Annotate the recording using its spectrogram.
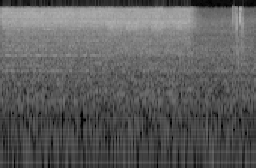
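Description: Fiber laser marking a serial number into an aluminum disc: a thin, high hiss that cuts off about a second and a half in as the mark finishes.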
